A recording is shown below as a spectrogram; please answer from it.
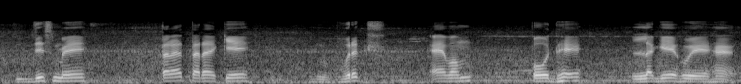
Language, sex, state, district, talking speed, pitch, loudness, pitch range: Hindi, male, Rajasthan, Jaipur, 75 wpm, 130 Hz, -17 LUFS, 95-150 Hz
